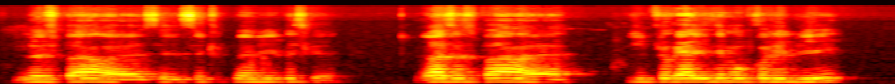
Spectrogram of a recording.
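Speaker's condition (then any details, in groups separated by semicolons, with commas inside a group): Cerebral palsy; wheelchair user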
